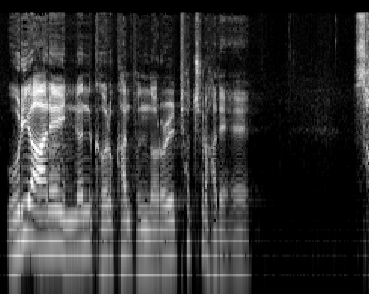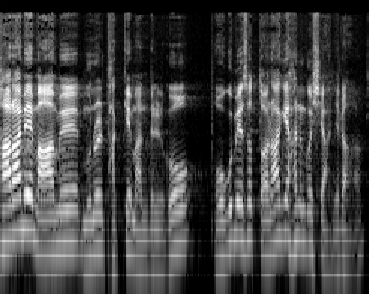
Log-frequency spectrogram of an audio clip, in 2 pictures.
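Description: A male pastor preaching a sermon, dropping to hushed low asides and then rising loud and high as he acts out mockers and urges the congregation. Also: big-room sound.

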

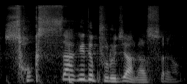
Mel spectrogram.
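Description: A male pastor delivering a sermon in a fairly high, very animated voice that climbs through loud, emphatic runs and then falls to a quiet, low tone. He poses questions to the congregation and leads them in reading aloud together. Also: brisk. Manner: builds to loud emphatic climaxes, then drops low and soft.

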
